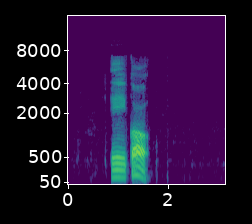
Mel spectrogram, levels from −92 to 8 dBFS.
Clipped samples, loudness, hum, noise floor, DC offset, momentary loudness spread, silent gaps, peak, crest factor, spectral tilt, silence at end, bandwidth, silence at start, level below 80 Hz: under 0.1%; -17 LUFS; none; -84 dBFS; under 0.1%; 13 LU; none; -2 dBFS; 20 dB; -6.5 dB/octave; 1.55 s; 7.4 kHz; 0.85 s; -66 dBFS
